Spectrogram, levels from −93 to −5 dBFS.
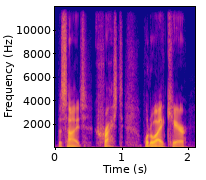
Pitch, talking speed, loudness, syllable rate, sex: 80 Hz, 170 wpm, -22 LUFS, 5.3 syllables/s, male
